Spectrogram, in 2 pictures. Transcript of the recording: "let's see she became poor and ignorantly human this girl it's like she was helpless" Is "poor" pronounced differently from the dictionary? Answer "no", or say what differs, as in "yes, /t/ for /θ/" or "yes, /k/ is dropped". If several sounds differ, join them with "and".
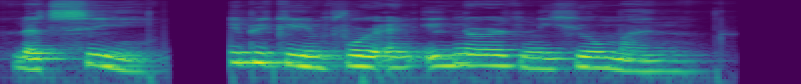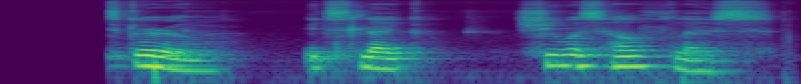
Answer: yes, /f/ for /p/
